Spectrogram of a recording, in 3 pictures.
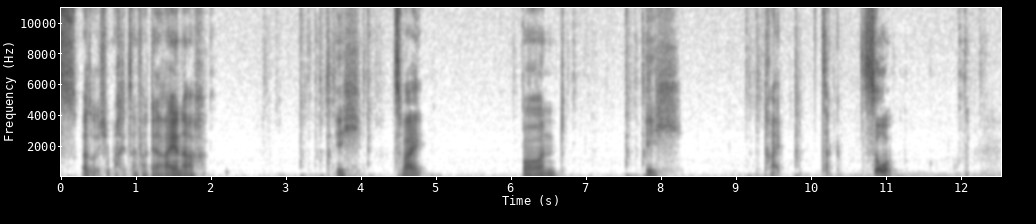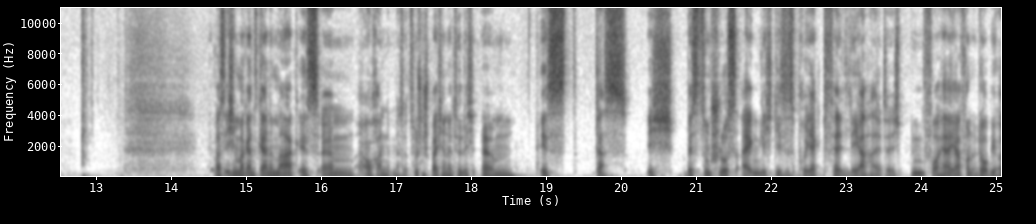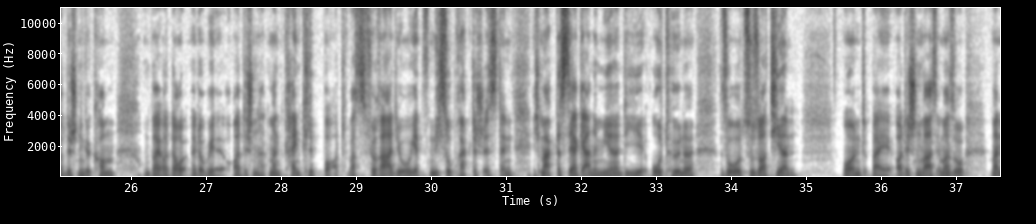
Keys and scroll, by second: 2.9-4.6 typing, 7.3-8.1 typing, 9.1 space, 9.3 3, 12.8 BackSpace, 17.1 super+s.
